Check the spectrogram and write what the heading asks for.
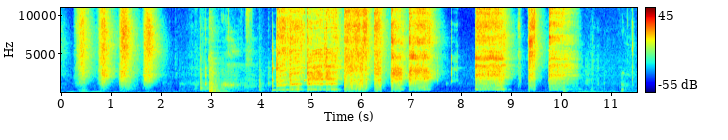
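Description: A KTM WP shock reservoir being cleaned of leftover oil and water: a run of short hissing blasts, a knock about three seconds in, one long hiss of about three and a half seconds with a wavering pitch, then more short blasts.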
